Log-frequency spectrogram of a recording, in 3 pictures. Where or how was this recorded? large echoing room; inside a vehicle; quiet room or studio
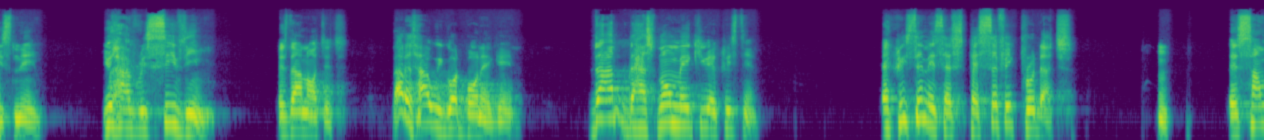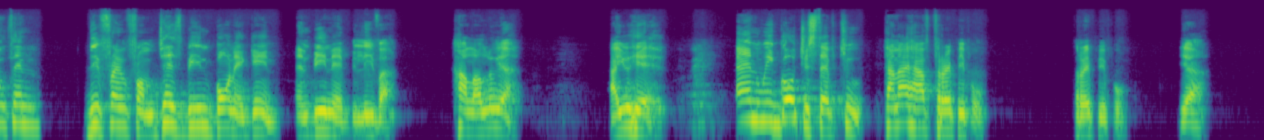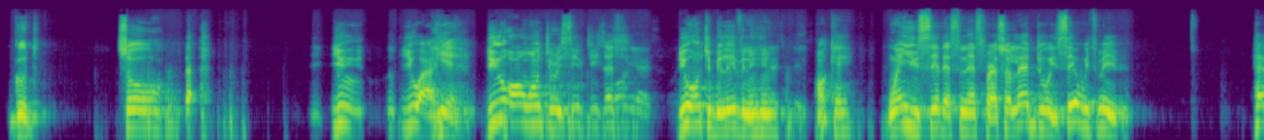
large echoing room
